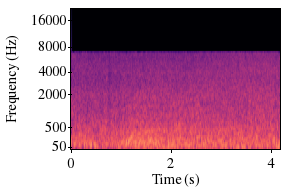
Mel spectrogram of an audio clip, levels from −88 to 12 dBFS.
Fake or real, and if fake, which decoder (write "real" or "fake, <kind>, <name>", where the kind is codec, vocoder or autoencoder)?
real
